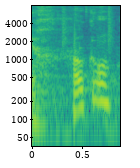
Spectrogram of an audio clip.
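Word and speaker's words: Hochul: Uh what do you New Yorkers think of how Mayor Eric Adams and Governor Kathy Hokll Yes. Yes, you pronounced it right.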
